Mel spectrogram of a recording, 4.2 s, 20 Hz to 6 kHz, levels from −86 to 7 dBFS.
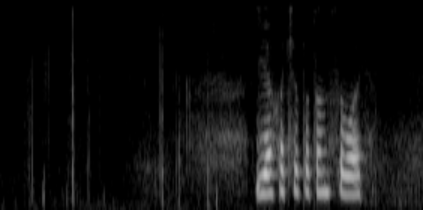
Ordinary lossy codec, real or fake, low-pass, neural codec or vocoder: AAC, 48 kbps; fake; 5.4 kHz; vocoder, 44.1 kHz, 128 mel bands, Pupu-Vocoder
